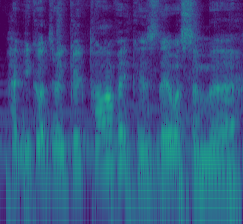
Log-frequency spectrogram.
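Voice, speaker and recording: Brief: male vlogger, a little high-pitched, sore throat, cough sweet muffling his speech, rambling and wry, guitar music playing behind him. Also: animated, fast, fairly bright tone. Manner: rambling, wry, chuckles often. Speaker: YouTube game collector host. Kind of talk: casual chat vlog. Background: background guitar music.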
